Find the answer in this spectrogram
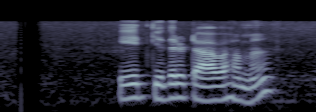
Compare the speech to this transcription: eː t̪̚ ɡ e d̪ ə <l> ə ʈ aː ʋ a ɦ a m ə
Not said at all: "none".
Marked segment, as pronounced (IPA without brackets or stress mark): ɾ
